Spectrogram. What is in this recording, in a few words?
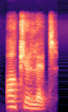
"oculate", Indian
